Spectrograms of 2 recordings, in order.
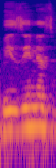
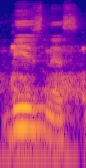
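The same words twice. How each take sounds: First: An extra vowel is said in the middle. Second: The middle vowel is dropped entirely. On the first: The speaker calls it wrong. "আমরা কিন্তু এটাকে বিজনেস বলি না" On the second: The speaker calls it right. "বিজনেস বানানের ভিতরে আয়ের উচ্চারণ হয় না"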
